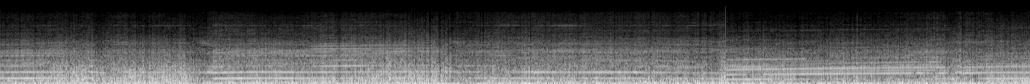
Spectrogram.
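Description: Yamaha R6 sportbike's inline-four engine pulling at steady high revs, with a steady rush of wind on the microphone. About seven seconds in the engine note drops sharply and then climbs again.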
